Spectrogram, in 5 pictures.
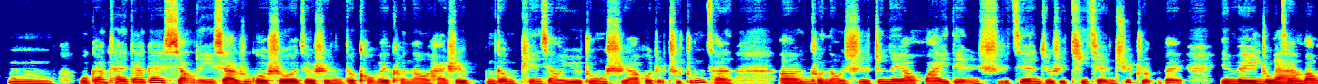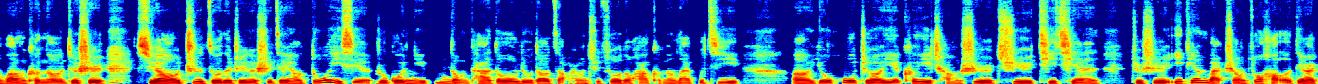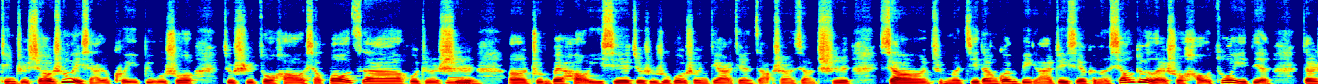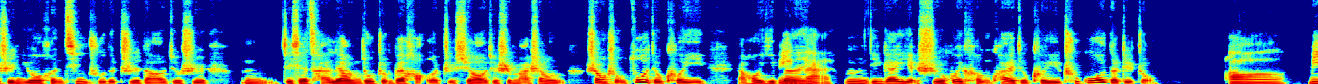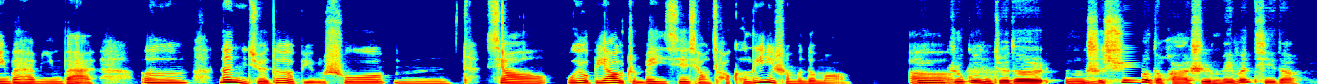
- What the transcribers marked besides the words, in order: other background noise
- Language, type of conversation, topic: Chinese, advice, 不吃早餐会让你上午容易饿、注意力不集中吗？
